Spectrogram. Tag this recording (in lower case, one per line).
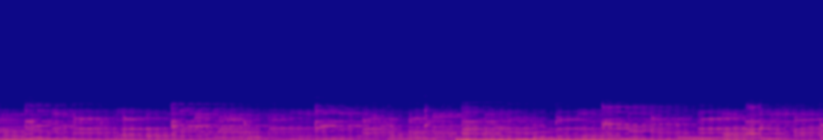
music
effects unit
